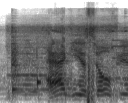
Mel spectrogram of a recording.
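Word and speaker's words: Hagia Sophia: Greece ie a Sophia agia sofia if you want to be real and correct about it there's a Sofia in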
